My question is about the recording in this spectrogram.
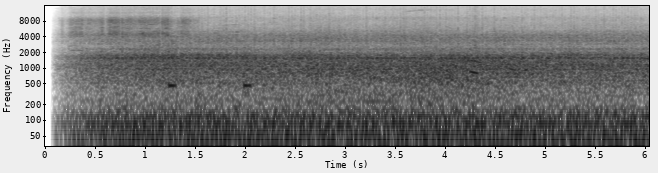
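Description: Yamaha YZF-R1M inline-four sport-bike engine idling with a loud, steady low rumble.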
